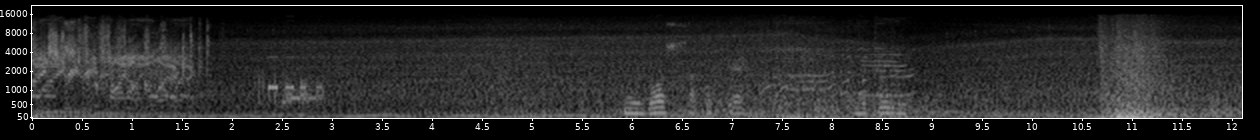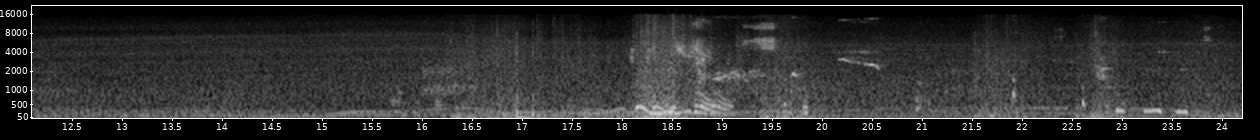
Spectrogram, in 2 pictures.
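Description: A heavy truck engine rumbles steadily as it drives.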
